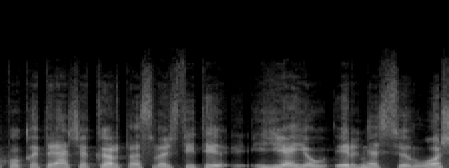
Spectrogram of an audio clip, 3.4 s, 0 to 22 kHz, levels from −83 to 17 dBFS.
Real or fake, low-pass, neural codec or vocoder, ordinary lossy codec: fake; 14.4 kHz; codec, 32 kHz, 1.9 kbps, SNAC; Opus, 64 kbps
